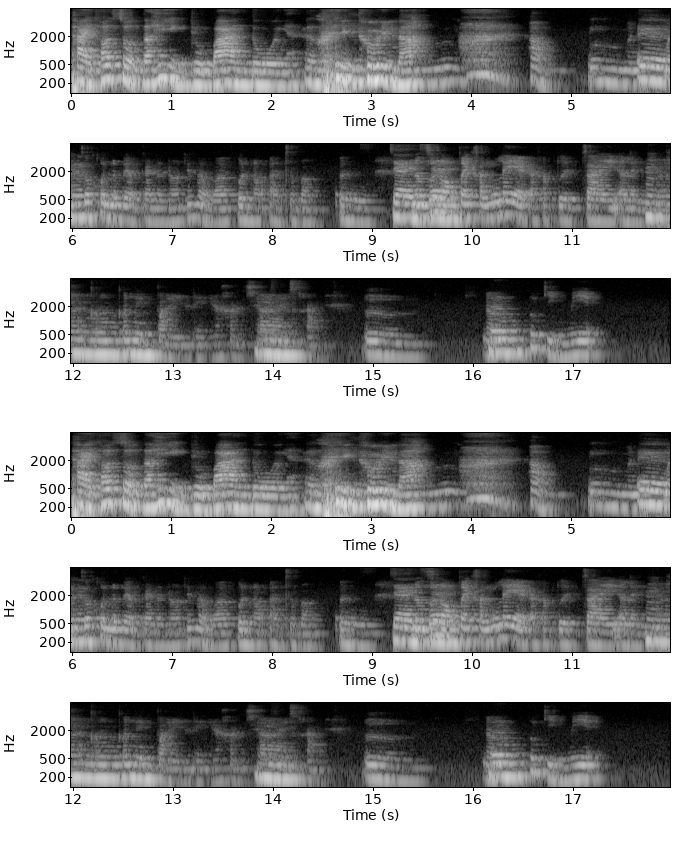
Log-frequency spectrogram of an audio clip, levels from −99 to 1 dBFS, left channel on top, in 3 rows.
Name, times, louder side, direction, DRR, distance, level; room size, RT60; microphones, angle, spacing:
voice 1, 0.0-3.5 3.9-4.4 5.7-6.2 9.2-9.9 11.7-12.8 13.8-14.3 16.2-16.5, equal, 40° left, 1 dB, 2.8 m, -25 dB
voice 2, 3.2-3.9 4.6-4.8 5.2-14.5 14.9-15.5 16.1-17.2, equal, 10° left, 1 dB, 4.7 m, -37 dB
17.0 x 9.8 x 3.5 m, 0.29 s
head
